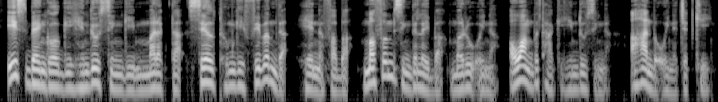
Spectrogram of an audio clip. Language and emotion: Manipuri, neutral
